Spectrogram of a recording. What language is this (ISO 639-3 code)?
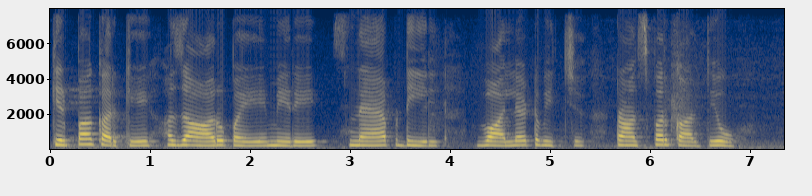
pan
